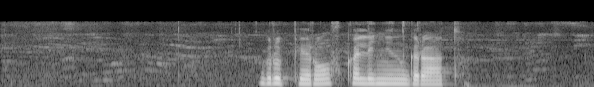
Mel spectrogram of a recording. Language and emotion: Russian, neutral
